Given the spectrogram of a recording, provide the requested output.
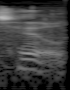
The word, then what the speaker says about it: Thgil: Like, if he hadn't explained how to spell his name, he's like, it's spelled like this, but we pronounce it Till.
